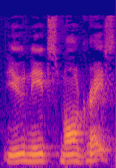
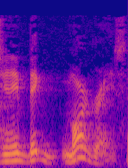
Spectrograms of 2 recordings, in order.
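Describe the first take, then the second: First: Slow, small drawn out and lifted; small stretched slow, set against big; stress on small. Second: Big and more grace pressed but softer; big stressed in answer to small. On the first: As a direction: lean on small. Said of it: "In small trials". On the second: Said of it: "In big trials". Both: Shown as a demonstration.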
